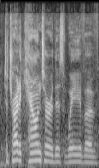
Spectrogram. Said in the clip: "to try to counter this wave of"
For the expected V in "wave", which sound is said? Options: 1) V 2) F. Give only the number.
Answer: 1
